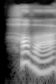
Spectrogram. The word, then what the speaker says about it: هذا: First up, hada has a long a sound, but it's famously written without the vertical alif letter for that first a.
